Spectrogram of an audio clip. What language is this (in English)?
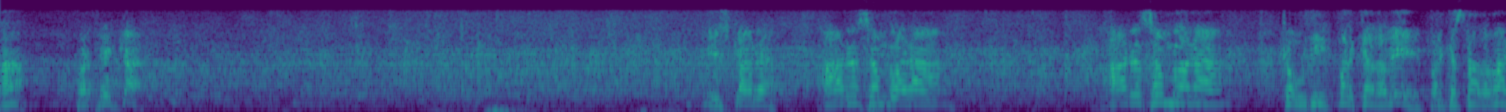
Catalan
